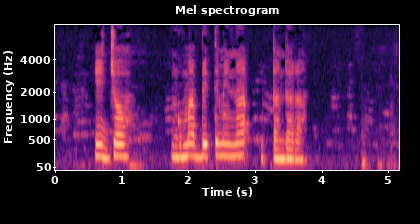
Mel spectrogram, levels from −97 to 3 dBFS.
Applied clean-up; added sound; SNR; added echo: none; none; none; none.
